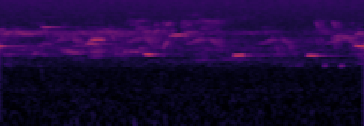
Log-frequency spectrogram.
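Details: A Silvereye (waxeye) feeding on fruit in a garden gives thin, high, short notes every half second to second, over soft, hissy twittering; Bellbird song is in the background.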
